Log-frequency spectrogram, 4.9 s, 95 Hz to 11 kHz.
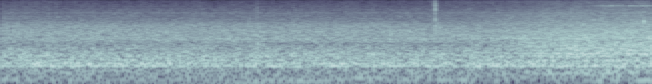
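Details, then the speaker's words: Holden VT Commodore 3.8 at idle with ABS, traction, airbag, check engine and oil lights on: steady loud rushing roar from the front radiator fan that never cycles off, held on high by a failing ABS module. "you get the oil light come on as well, low fuel, and you can hear the fan roaring up the front there."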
